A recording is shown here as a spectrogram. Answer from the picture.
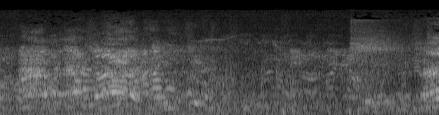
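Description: Indistinct voices of people talking and calling out, loudest in the first second and a half.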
